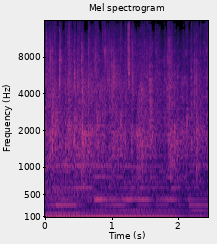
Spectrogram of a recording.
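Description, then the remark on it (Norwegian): An audience at Karismakirken applauds as thanks to Jesus in a dense, steady wash of clapping, loud throughout, with sustained musical tones humming underneath and no one speaking. “Skal vi ikke gi Jesus en virkelig takk ifra våre hjerter og uttrykke det en applaus til ham?”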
